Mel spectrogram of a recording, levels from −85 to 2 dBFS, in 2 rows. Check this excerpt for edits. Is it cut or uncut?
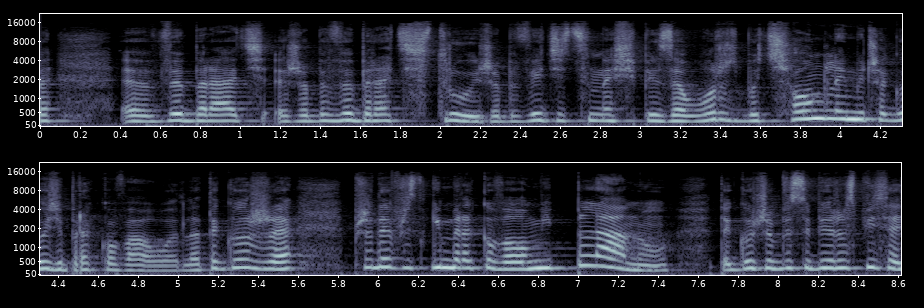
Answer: uncut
